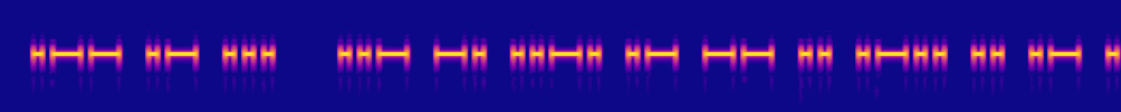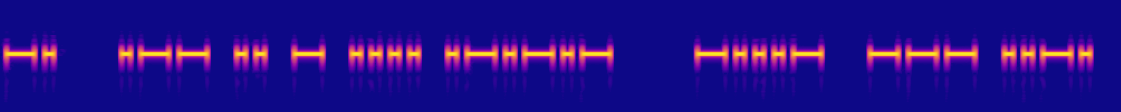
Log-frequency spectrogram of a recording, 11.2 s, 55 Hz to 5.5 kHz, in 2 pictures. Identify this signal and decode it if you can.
Morse code, heard as a keyed tone, about 25 wpm, 600 Hz. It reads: WAS UNFAMILIAR WITH. <BT> OF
